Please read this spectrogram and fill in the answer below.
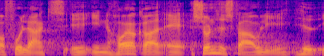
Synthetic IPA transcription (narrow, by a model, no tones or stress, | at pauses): ɒfɔ̽lɑ̈ɡ̥̚d̥e̝nɦɒ̽ɪ̰ɐːɡ̥ʁɑ̰̈ːð̞ˠæsɔ̽nɦḛsfɑ̈ʊliɦe̝ð̰ˠ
